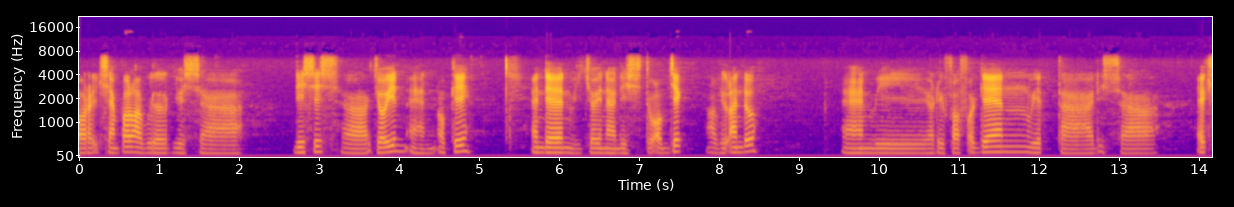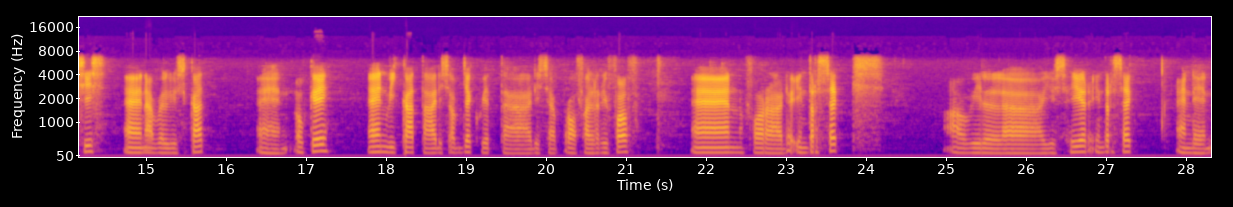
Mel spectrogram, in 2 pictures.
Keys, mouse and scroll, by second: 1.5 click, 4.8 click, 8.2 z, 10.5 click, 13.6 click, 22.1 z, 24.3 click.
